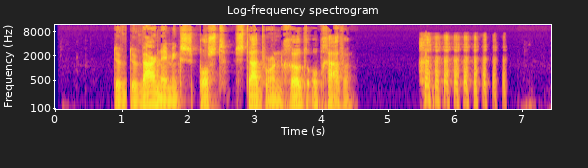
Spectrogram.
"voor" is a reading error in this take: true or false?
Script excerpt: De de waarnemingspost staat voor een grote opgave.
false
